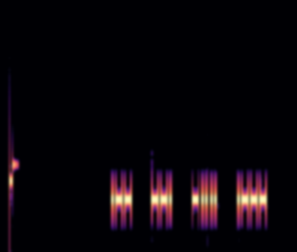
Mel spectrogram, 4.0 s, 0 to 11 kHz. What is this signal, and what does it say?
Morse code, heard as a keyed tone, about 40 wpm, spaced as for 23 wpm, 700 Hz. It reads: WG6J
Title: USA Call Signs - 4 Characters - 3x Character Spacing - 40wpm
